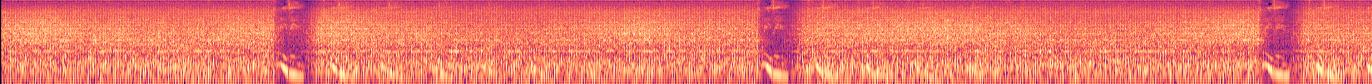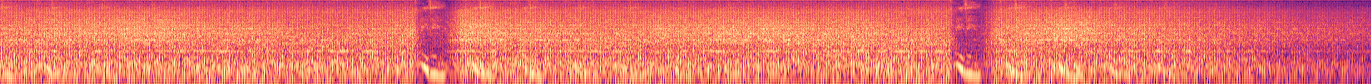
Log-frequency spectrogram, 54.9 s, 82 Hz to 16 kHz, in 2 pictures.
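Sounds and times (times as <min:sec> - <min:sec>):
helicopter over the sea: 0:00.0 - 0:54.8.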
